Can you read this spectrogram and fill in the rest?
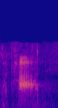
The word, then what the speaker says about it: paqad: Now, this Hebrew word that's translated took note is spelled P-A-Q-A-D, pakad.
